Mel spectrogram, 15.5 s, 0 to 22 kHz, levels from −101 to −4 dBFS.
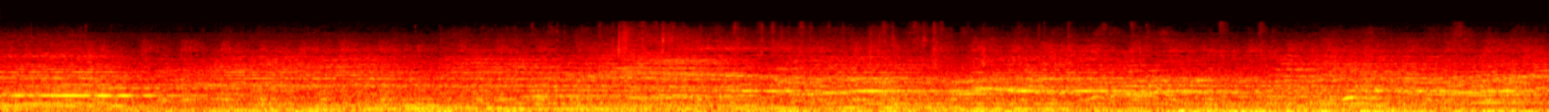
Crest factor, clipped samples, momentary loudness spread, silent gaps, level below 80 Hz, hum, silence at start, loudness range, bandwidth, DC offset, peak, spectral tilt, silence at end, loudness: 14 dB; under 0.1%; 5 LU; none; -42 dBFS; none; 0 s; 3 LU; 9.8 kHz; under 0.1%; -20 dBFS; -7 dB/octave; 0 s; -35 LUFS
